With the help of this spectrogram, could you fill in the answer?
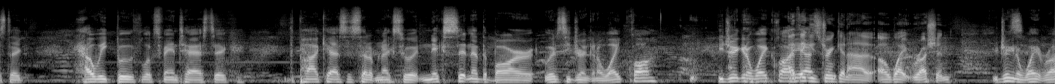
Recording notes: Live at the Hell-o-ween Event at The Montage Music Hall. Catch interviews with our friends, familiar voices, some randos and a Tarot Reader.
